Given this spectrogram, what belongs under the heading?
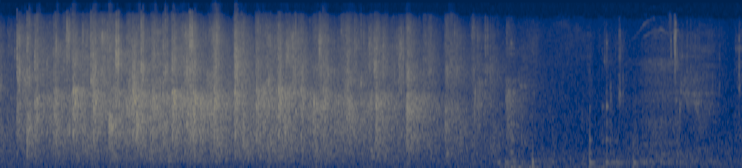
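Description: An audience in a lecture hall welcoming a speaker at a fellowship capstone event with steady, close applause that fades out after about five seconds, followed by a few scattered claps and a quiet room.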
